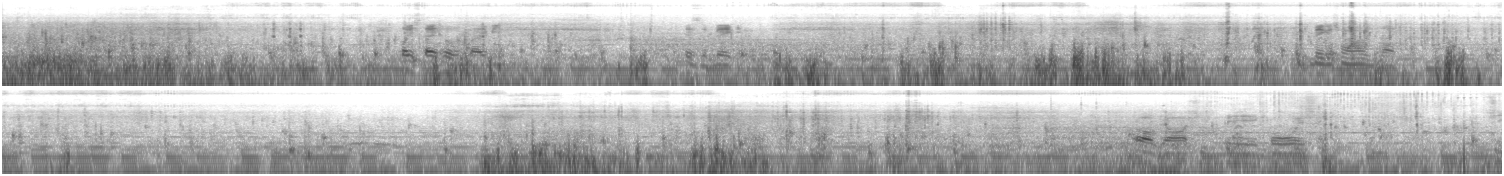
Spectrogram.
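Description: Wind buffeting the microphone on a bass boat's front deck over a steady low hum, with scattered short knocks and rustles as a bass is fought on a bent rod.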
